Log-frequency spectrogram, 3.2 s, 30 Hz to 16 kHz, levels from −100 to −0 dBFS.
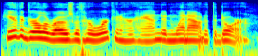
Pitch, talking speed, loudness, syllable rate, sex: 190 Hz, 295 wpm, -16 LUFS, 6.2 syllables/s, female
